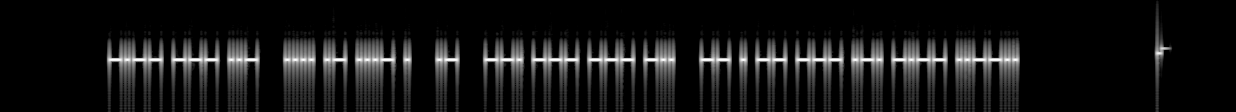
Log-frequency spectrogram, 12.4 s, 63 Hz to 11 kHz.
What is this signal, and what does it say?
Morse code, heard as a keyed tone, about 30 wpm, 700 Hz. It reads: YOU HAVE A GOOD MEMORY?
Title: Sentences from Top 1300 Words 30wpm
